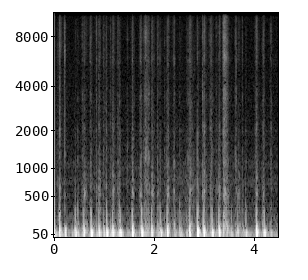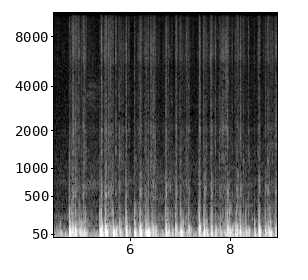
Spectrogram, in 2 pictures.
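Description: A rectangular black open-cell foam block, soft and solid, is held in both hands right over a microphone while fingertips scratch and tap its surface. The result is a dense run of muffled, deep thumps and soft scratching with no ring, briefly easing before picking back up. Because the foam is pressed so close to the mic, some handling noise may be mixed in.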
